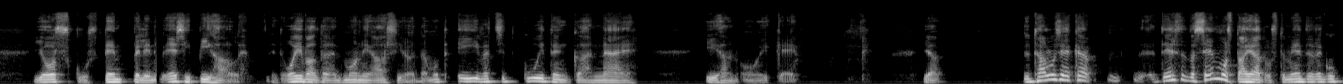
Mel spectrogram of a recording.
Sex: male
